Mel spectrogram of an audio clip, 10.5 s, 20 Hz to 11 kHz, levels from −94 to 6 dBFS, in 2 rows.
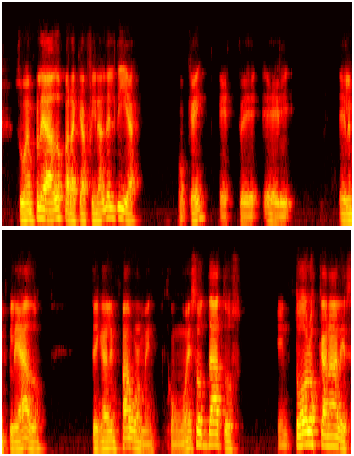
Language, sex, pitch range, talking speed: Spanish, male, 110-140 Hz, 130 wpm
